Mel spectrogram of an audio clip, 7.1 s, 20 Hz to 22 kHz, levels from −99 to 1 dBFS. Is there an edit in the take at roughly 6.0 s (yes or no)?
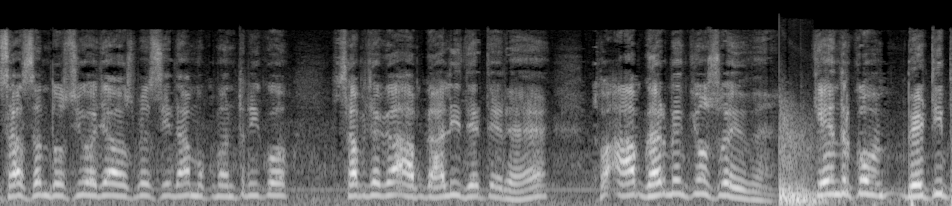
yes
